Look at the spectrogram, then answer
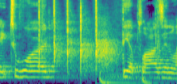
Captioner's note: clapping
